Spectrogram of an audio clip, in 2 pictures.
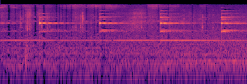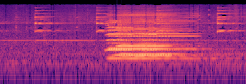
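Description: An approaching MBTA commuter rail diesel locomotive with its bell ringing about once a second, then one long blast of its air horn, lasting about a second and a half and starting about five seconds in.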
